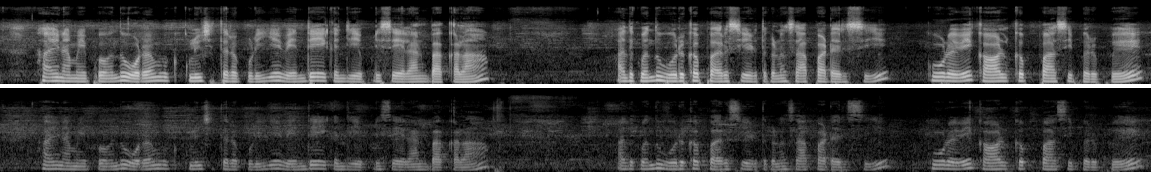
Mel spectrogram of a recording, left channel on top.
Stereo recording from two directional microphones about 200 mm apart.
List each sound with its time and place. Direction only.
0.4 s speech: 45° left (ahead or behind)
6.1 s speech: 50° left (ahead or behind)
